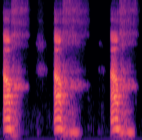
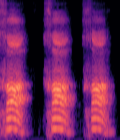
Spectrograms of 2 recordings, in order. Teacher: sifat utama sekali adalah isti'la. Huruf bersifat dengan isti'la. Isti'la maksud dia apa? Dia berkaitan dengan lidah. Okey, berkaitan dengan pangkal lidah. Pangkal lidah terangkat. Itulah maksud isti'la.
